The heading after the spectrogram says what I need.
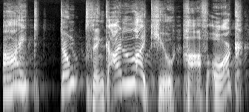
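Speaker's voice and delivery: halting, stuttered start to a retort; stuttering. Acted. Timid rival telling the half-orc of dislike, stuttering. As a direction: stammer on the first words. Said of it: "yanked a stuttering fool".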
